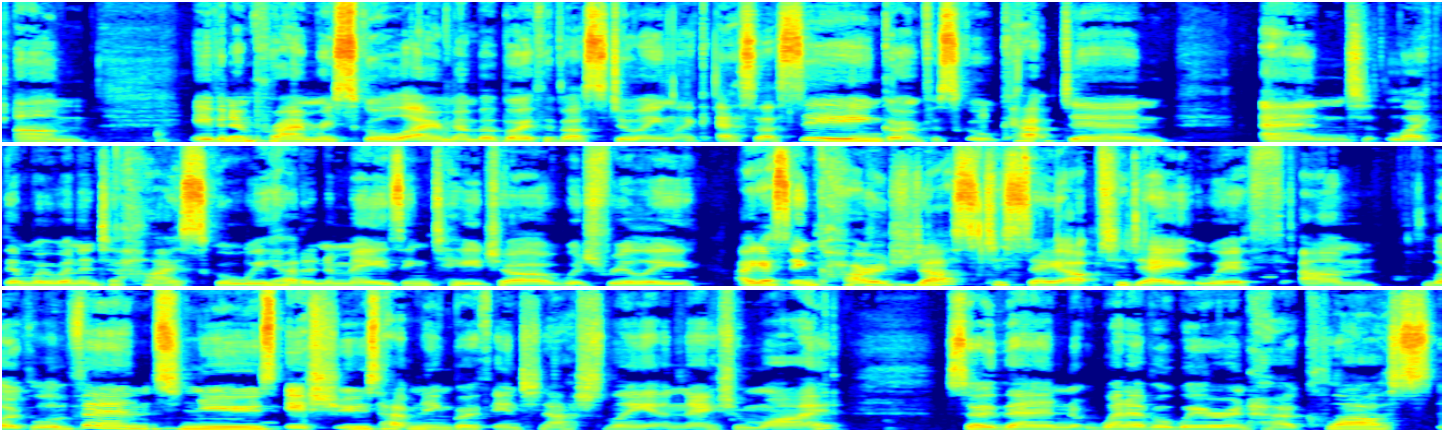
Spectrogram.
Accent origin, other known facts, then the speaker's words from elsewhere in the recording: Australia; growing up in Australia, because my family's also in New Zealand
